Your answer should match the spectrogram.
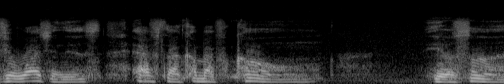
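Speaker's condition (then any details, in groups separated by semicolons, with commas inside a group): Parkinson's syndrome; no tremor, no physical weakness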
